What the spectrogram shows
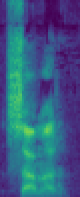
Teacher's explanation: آواز کو باریک کریں گے سیٹی کے ساتھ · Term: سین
